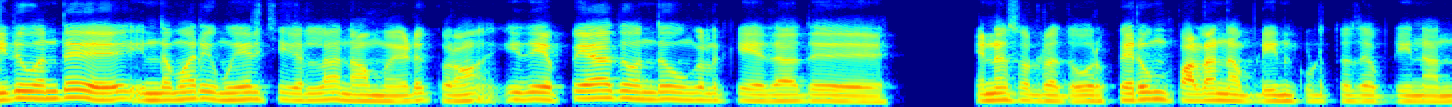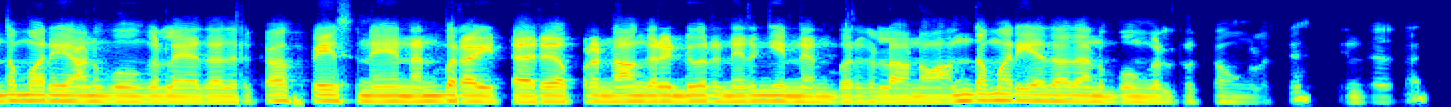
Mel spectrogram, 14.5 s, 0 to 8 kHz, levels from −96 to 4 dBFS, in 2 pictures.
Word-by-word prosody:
இது 155 +4 +3
வந்து 160 +3 +3 0.3
இந்தமாரி 145 +4 +2
முயற்சிகள்லாம் 140 -1 0
நாம 115 -2 +1
எடுக்கிறோம். 130 -1 -1 0.2
இது 145 +1 0
எப்பயாவது 165 +3 +3
வந்து 150 +1 0
உங்களுக்கு 130 -2 -3
ஏதாவது 120 0 0 0.8
என்ன 135 - +5
சொல்றது 115 -3 -2
ஒரு 110 - -1
பெரும் 145 +1 +3
பலன் 130 0 +5
அப்பிடின்னு 115 0 -1
குடுத்தது 115 0 -6
அப்பிடின்னு 110 +1 -3
அந்தமாரி 120 +2 0
அனுபவங்கள்ல 105 -1 -3
எதாவது 100 0 -3
இருக்கா? 115 +5 -5 0.2
பேசினேன், 115 -2 0
என் 105 - 0
நண்பர் 110 +1 0
ஆயிட்டாரு. 105 0 +1
அப்புறம் 110 -1 -3
நாங்க 110 0 +1
2 110 0 +1
பேரும் 110 -1 -2
நெருங்கிய 110 0 -1
நண்பர்கள் 100 0 -5
ஆனோம். 100 +1 -4
அந்தமாரி 130 +1 0
ஏதாவது 110 -1 -1
அனுபவங்கள் 100 -1 -6
இருக்கா 100 +1 -18
உங்களுக்கு 95 +7 -22 0.3
இந்த 95 -1 -17
இதுல? 150 +10 -19
115 Hz, 170 wpm, -24 LUFS, 105-130 Hz, 0.8 s, என்ன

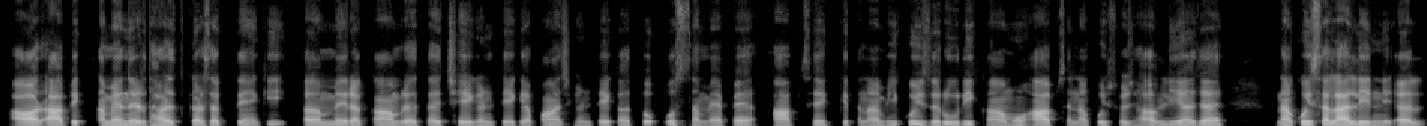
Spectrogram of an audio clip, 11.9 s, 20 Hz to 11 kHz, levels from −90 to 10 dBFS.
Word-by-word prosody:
और 140 +1 +7
आप 145 +2 +4
एक 155 - -1
समय 150 +3 +4
निर्धारित 145 -2 +2
कर 140 -1 +3
सकते 135 +1 -2
हैं 135 0 -5
कि 140 +2 -10 0.2
अ, 125 0 +3
मेरा 130 +2 +1
काम 135 +2 0
रहता 140 +1 -2
है 145 - 0
6 140 -1 -2
घंटे 140 0 -5
का 140 -1 -3
5 130 -1 -2
घंटे 140 +2 -5
का 190 +4 -4
तो 155 - -2
उस 170 -1 -4
समय 155 0 -4
पे 185 +1 +1 0.2
आपसे 145 +4 -1
कितना 150 -3 -6
भी 155 +2 -8
कोई 150 -2 +1
ज़रूरी 135 +3 -1
काम 140 +1 -1
हो 180 - -2 0.2
आपसे 135 +1 -1
ना 135 0 -5
कोई 135 +1 -6
सुझाव 130 +2 -3
लिया 155 +1 0
जाए, 180 +3 +2 0.5
ना 140 +1 +5
कोई 155 +1 +2
सलाह 130 0 +7
लेनी 145 +1 +1
अ, 130 -1 +3
140 Hz, 210 wpm, -26 LUFS, 135-150 Hz, 0.5 s, और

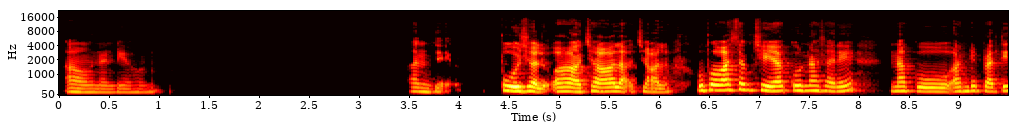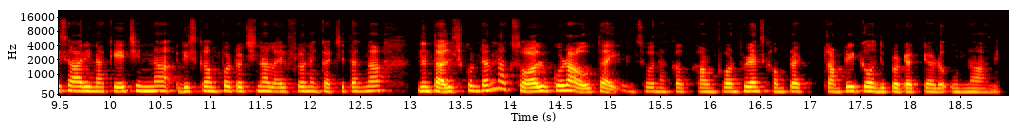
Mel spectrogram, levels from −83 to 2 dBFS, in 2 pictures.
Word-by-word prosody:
అవునండి. 160 -2 -7
అవును. 160 +2 -16 2.6
అంతే. 175 -3 -6 0.6
పూజలు. 205 -6 +9 0.2
ఆ! - - +3 0.3
చాలా 195 -1 +4 0.2
చాలా. 165 -2 -3 0.3
ఉపవాసం 250 +2 +5
చేయకున్నా 225 +1 +3
సరే, 205 +2 0 0.5
నాకు 210 -2 0 0.3
అంటే 205 +3 -2
ప్రతిసారి 210 +2 +1
నాకే 200 0 -2
చిన్న 215 -1 0 0.3
డిస్‌కంఫర్టోచ్చిన 205 +1 -3
లైఫ్‌లో 185 +2 -5
నేను 195 -1 -7
ఖచ్చితంగా, 200 +3 -5 0.4
నేను 205 0 0
తలుచుకుంటాను 220 - 0
నాకు 300 0 -10
సాల్వ్ 195 +2 +3
కూడా 235 0 +5
అవుతాయి. 175 +4 -2 0.2
సో, - - -12
నాక 180 +1 -8
కం 180 -1 -3
కాన్ఫిడెన్స్ 205 +2 0
కంప్లెట్ 185 +1 -4 0.2
కంప్లీట్‌గా 205 +3 0
ఉంది, 180 -1 -4
ప్రొటెక్టెడ్ 175 -1 -2 0.2
ఉన్నా 170 0 -6
అని. 160 - -13
200 Hz, 110 wpm, -23 LUFS, 180-210 Hz, 2.6 s, పూజలు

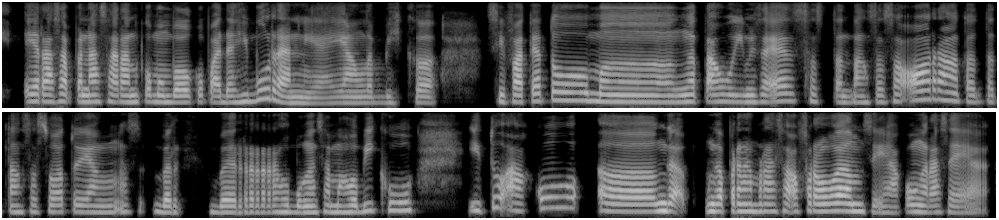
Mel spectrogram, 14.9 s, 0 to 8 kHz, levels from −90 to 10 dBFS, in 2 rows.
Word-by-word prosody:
rasa 200 0 +2
penasaranku 185 -1 +1
membawaku 180 -1 0
pada 175 -1 0
hiburan 195 - +1
ya, 150 0 -6 0.2
yang 160 - -1
lebih 160 0 -8
ke 170 - -3 0.5
sifatnya 190 +1 +1
tuh 230 0 +1
mengetahui 190 0 +1
misalnya 185 +3 +1
se 205 -2 -10
tentang 175 0 -5
seseorang 230 +6 +1
atau 185 -1 -5
tentang 180 0 -6
sesuatu 185 0 -5
yang 175 -1 -3
es 190 - -14
ber 175 -2 -1 0.2
berhubungan 175 0 -1
sama 180 -1 -2
hobiku, 220 +5 -1 0.4
itu 225 +5 -5
aku 295 +6 -1
eee, 200 -2 +5
enggak 215 -1 +5
enggak 200 0 +2
pernah 205 -1 +4
merasa 200 0 -1
overwhelmed 205 0 +5
sih, 180 - -5
aku 165 +4 -3
ngerasa 180 +1 -2
ya, 165 - -3
190 Hz, 150 wpm, -23 LUFS, 180-205 Hz, 0.5 s, eee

